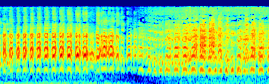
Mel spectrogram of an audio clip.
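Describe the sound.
A common kookaburra's laughing call: a fast run of loud, repeated chuckling notes that carries on without pause through the whole stretch, with no voices.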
